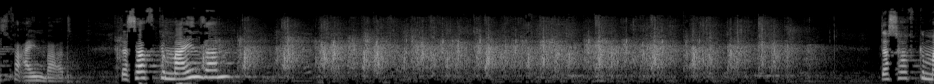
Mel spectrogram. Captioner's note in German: Beifall BÜNDNIS 90/DIE GRÜNEN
